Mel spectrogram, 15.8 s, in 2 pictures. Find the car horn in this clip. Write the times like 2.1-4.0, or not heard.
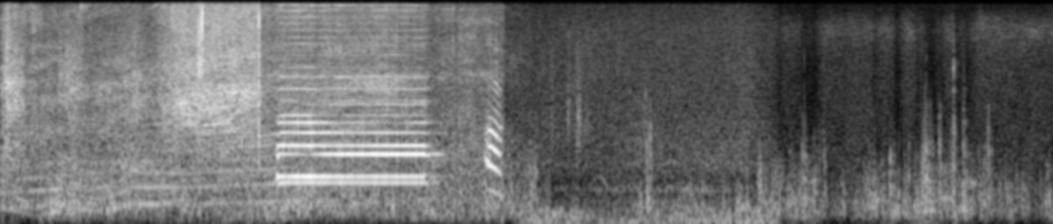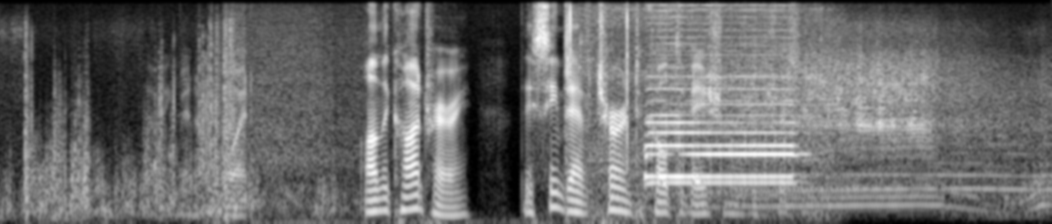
1.4-3.8, 12.1-14.2.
